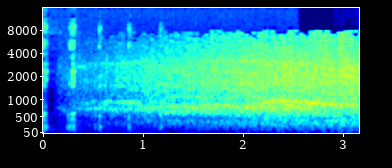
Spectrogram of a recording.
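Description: crowd, audience cheering

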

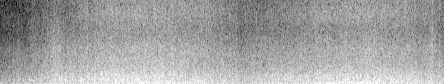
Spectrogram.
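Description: nature, ocean waves and surf

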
